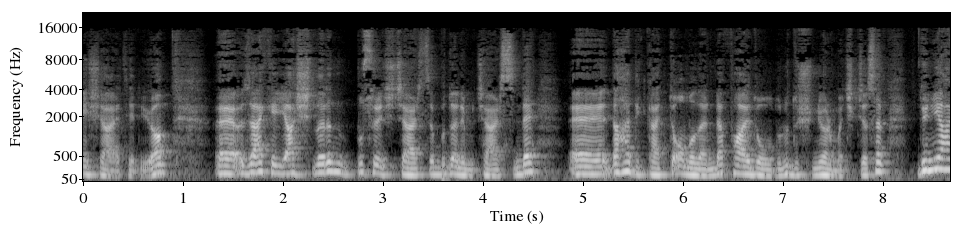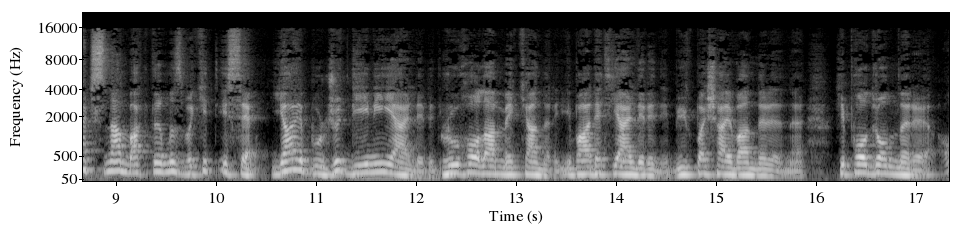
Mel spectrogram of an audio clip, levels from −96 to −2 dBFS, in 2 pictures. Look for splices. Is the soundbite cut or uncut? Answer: cut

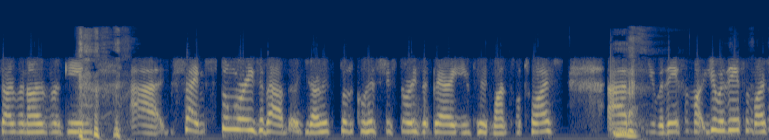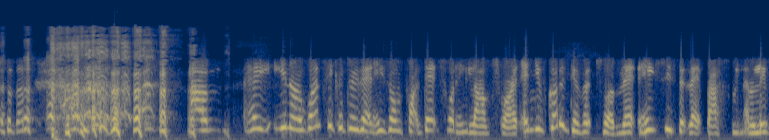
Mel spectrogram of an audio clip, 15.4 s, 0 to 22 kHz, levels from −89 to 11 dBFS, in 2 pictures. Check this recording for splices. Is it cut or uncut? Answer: uncut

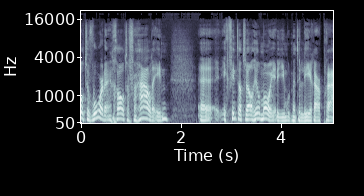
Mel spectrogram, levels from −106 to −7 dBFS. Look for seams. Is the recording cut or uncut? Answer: cut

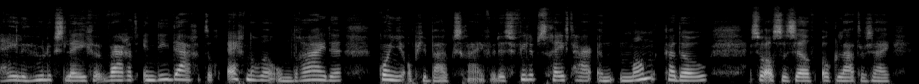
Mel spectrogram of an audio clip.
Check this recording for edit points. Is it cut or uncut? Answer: cut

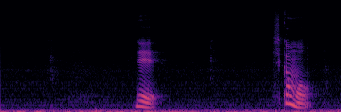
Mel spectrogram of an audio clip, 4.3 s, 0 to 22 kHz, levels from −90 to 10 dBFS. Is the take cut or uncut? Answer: uncut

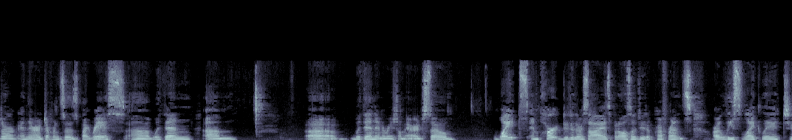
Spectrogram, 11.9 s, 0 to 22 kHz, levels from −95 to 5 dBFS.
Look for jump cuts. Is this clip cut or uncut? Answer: cut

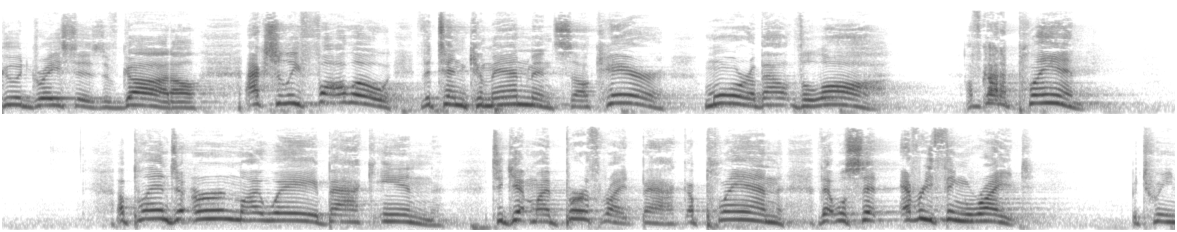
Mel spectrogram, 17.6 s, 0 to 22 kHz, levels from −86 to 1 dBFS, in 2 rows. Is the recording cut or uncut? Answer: uncut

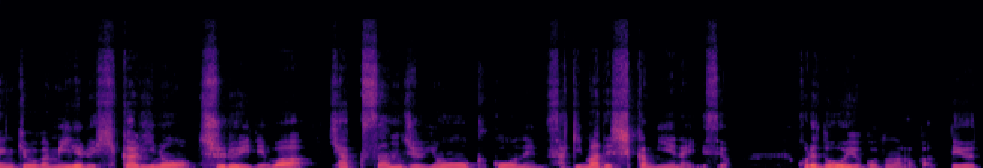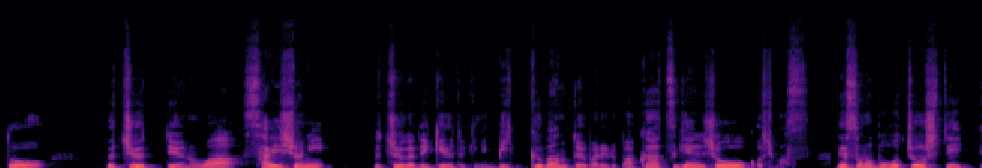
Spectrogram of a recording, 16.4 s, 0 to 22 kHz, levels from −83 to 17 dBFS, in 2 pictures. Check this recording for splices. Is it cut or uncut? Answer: cut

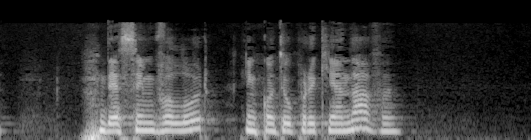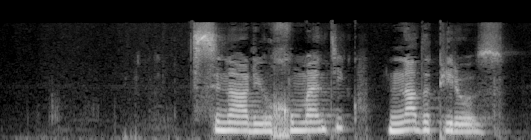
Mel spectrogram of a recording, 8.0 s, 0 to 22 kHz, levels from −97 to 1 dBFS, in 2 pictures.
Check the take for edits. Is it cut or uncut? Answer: uncut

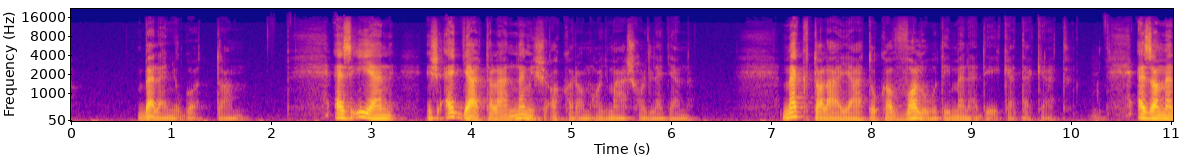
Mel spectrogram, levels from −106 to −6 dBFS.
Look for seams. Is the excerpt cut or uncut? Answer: uncut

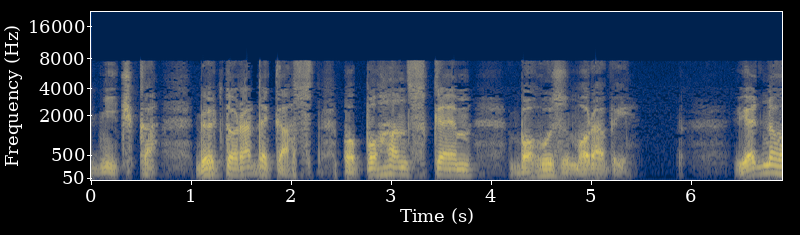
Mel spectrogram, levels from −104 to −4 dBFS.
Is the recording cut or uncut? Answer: uncut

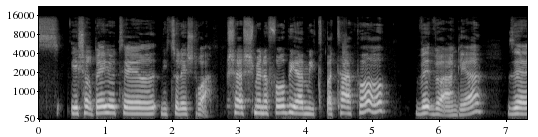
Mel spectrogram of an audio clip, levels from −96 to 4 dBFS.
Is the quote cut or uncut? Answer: cut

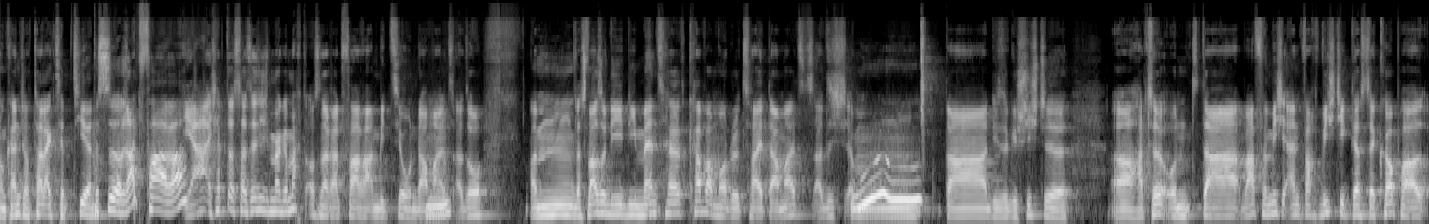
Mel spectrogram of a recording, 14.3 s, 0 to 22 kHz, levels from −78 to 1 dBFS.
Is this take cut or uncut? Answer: cut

